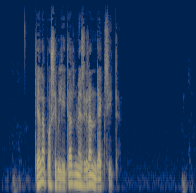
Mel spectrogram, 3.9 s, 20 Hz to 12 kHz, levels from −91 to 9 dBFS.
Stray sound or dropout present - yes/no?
no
